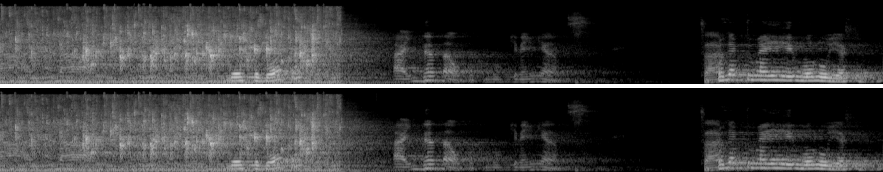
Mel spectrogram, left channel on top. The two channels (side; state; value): both; normal; correlation 0.62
